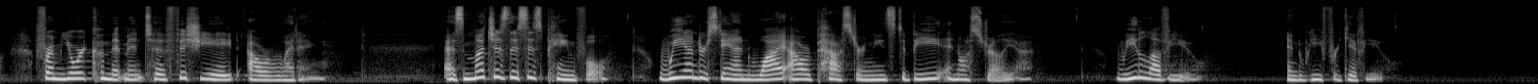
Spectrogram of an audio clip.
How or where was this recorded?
large echoing room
